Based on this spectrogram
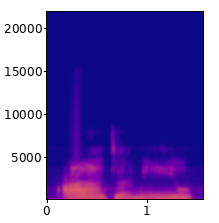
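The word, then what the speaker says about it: ءَاعْجَمِيٌّ: Nah, ini hamzah yang kedua ini tidak bisa dibaca jelas a, bukan seperti itu, tapi ajamiyu. Bukan suaranya hamzah juga, tapi bukan suaranya ha juga. Ajamiyu wa arabiyu.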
